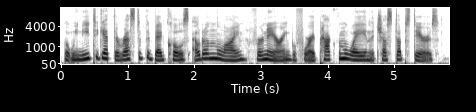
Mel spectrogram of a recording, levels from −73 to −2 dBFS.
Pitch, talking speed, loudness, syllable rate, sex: 220 Hz, 290 wpm, -17 LUFS, 6.0 syllables/s, female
